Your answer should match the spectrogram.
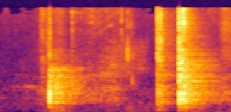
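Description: Large knife cutting through smoked beef and striking a wooden cutting board: three sharp knocks, one about half a second in and two close together near the end.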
